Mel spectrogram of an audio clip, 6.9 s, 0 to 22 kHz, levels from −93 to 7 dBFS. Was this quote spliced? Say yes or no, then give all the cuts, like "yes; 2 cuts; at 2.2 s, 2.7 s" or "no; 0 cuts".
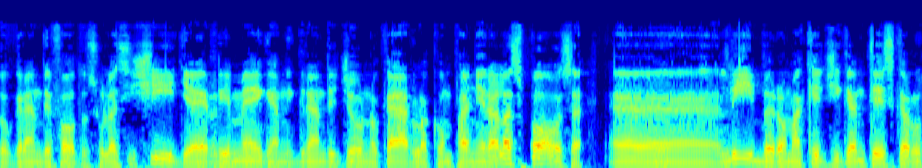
yes; 1 cut; at 4.5 s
